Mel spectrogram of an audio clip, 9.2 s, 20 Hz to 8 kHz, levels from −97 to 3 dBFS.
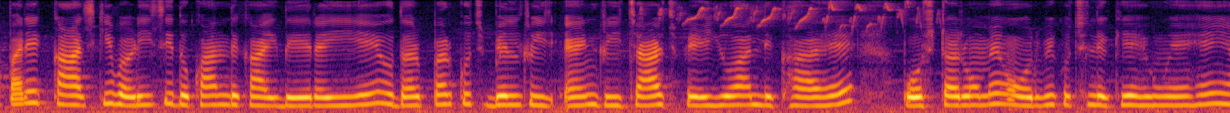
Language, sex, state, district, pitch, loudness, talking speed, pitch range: Hindi, female, Uttar Pradesh, Budaun, 235 Hz, -16 LUFS, 215 wpm, 230-250 Hz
